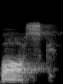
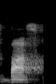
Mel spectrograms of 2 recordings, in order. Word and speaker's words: Bosque: and Waco mentioned called bossk the street should be pronounced Bosque it's a Spanish word for Forest but we mispronounce it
